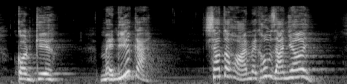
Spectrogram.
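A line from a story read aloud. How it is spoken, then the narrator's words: Loud scolding. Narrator (Vietnamese): Hương càng lớn tiếng nạt Liễu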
